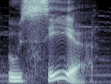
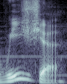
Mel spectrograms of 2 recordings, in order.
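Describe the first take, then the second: First: It is pronounced like 'oo-see-ah'. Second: It is pronounced like the word 'Ouija'. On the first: The speaker calls it right. "That's how you pronounce that" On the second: The speaker calls it wrong. "I was saying Ouija"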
